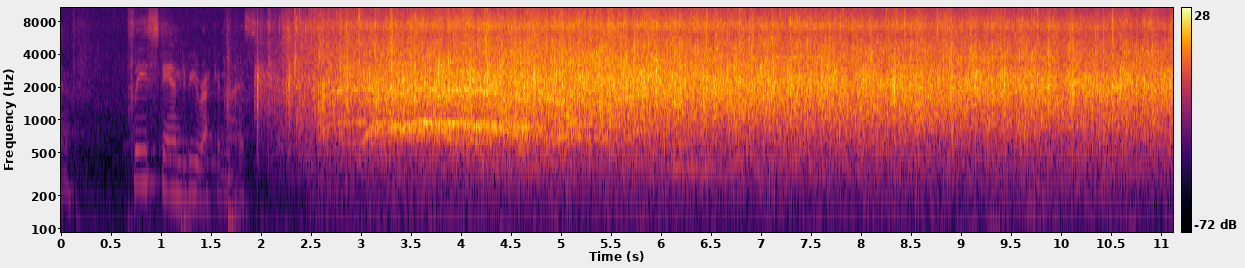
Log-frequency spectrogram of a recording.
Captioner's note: applause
